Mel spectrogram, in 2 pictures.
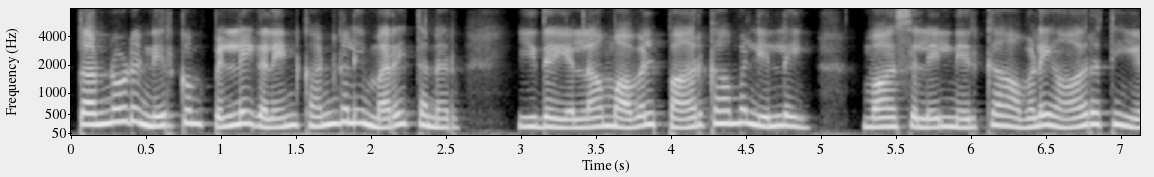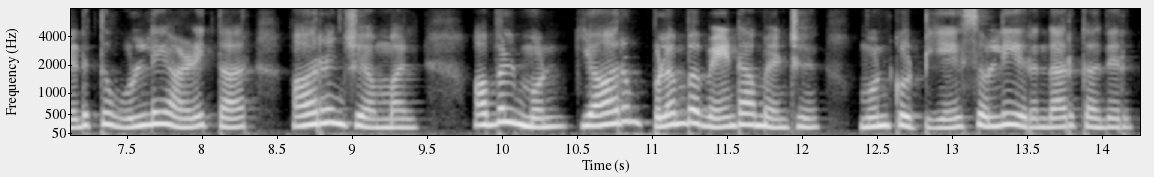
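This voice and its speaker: A woman narrating a novel for an audiobook in a calm, steady reading voice. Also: fairly high pitch, unhurried.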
